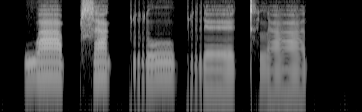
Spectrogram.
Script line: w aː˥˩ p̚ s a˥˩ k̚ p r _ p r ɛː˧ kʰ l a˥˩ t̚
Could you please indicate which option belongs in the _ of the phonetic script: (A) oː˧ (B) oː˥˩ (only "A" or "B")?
B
